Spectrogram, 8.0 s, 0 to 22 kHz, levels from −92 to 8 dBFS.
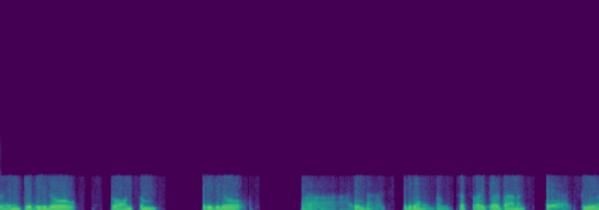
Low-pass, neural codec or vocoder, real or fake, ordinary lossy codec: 3.6 kHz; codec, 16 kHz in and 24 kHz out, 1 kbps, XY-Tokenizer; fake; none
